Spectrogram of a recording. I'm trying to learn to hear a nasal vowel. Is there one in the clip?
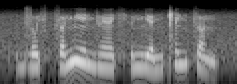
yes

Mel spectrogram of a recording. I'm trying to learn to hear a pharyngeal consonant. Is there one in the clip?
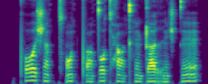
yes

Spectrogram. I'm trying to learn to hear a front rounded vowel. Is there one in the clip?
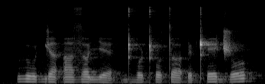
no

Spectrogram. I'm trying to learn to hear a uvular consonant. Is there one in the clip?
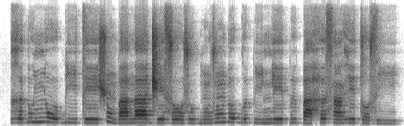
no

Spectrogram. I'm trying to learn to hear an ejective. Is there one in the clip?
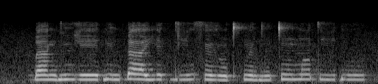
no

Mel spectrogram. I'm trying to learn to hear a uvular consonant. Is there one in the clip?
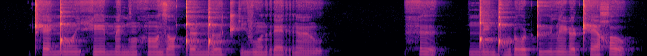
yes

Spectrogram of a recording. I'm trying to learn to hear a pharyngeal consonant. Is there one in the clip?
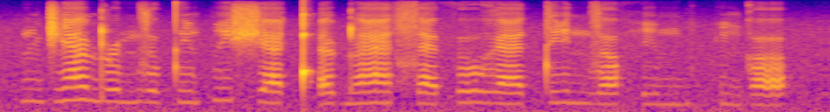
no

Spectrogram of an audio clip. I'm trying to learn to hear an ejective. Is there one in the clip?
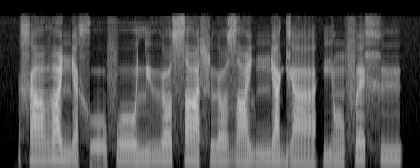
no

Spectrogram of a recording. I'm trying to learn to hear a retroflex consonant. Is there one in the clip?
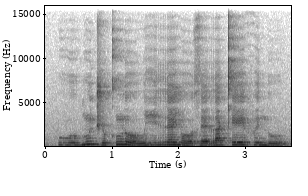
no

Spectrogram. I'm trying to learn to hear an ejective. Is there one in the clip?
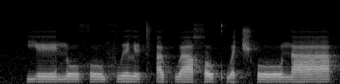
yes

